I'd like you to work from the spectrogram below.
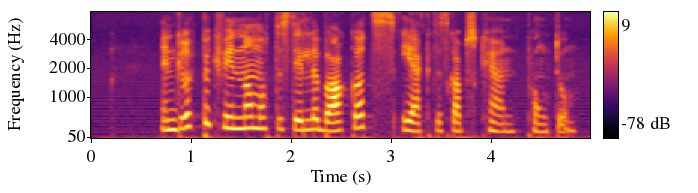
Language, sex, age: Norwegian, female, 29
